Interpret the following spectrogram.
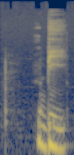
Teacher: this is with voicing and without aspiration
